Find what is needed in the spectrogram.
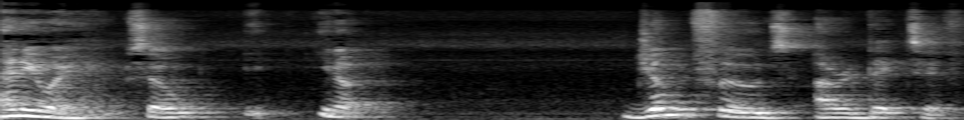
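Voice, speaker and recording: A man with a British accent speaks in a fairly high pitch with ordinary pitch variation and long, frequent pauses, with audible room echo. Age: 70s. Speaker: health coach. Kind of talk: live stream talk to viewers. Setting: on vacation, not in usual place.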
